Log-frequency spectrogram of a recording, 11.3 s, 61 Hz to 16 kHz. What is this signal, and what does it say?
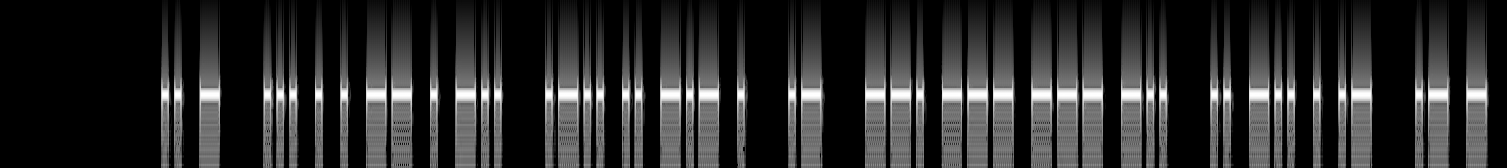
Morse code, heard as a keyed tone, about 25 wpm, 700 Hz. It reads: IT SEEMED LIKE A GOOD IDEA AT
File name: Sets of 9 Words - 25wpm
